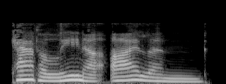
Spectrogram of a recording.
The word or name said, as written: catalina island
